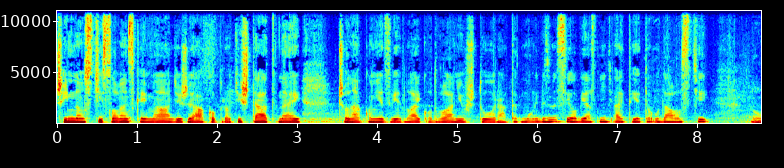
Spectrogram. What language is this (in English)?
Slovak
